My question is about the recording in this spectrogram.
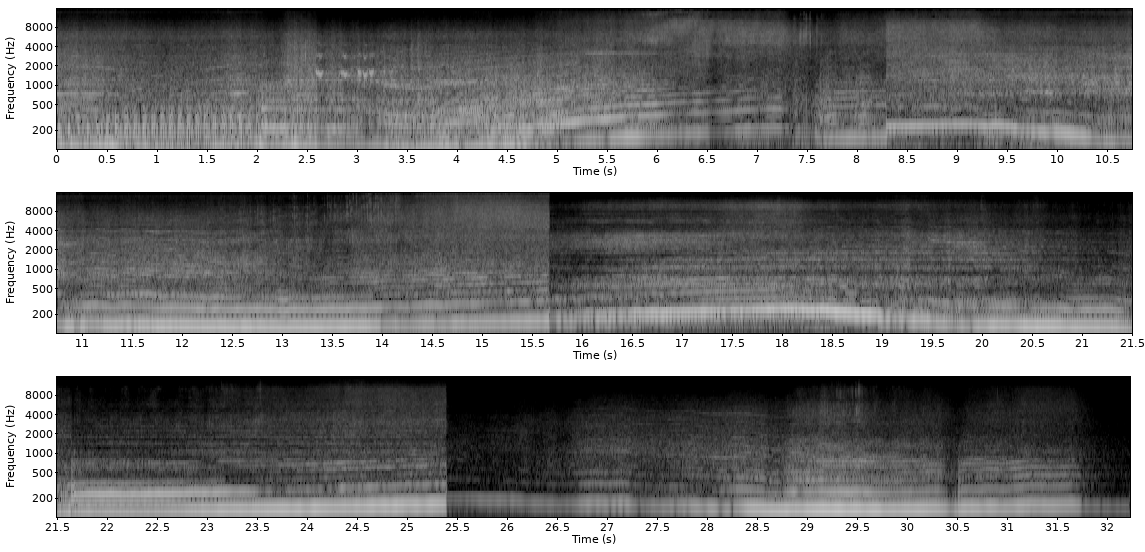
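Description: Renault Clio rally car driven hard, its engine revving up and down again and again through the gears, with tyres squealing. Twice the sound jumps abruptly to a new spot; after the second jump the car is quieter, then grows loud as it comes closer near the end.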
